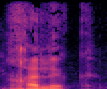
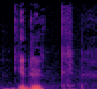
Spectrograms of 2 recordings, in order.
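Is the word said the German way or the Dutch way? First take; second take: Dutch; German. First: It is said as two syllables with a throaty g. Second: It is said as one syllable, German-style. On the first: The speaker calls it right. "so it's the G-E-L-U-K. It's quite phlegmy" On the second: The speaker calls it wrong. "That's a bit of the German accent"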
